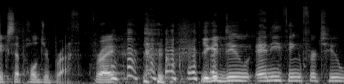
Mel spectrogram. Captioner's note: laughs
